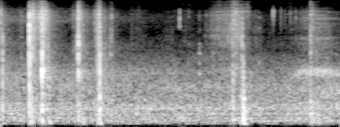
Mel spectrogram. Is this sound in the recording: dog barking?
no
